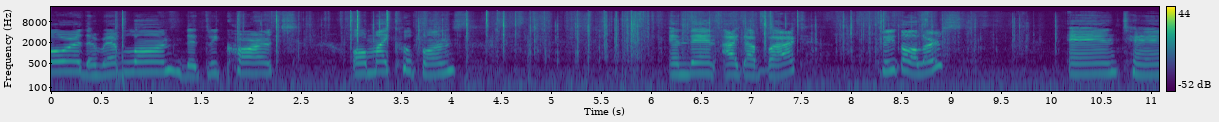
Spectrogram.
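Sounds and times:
paper receipt crinkling: 0:01.9 - 0:10.2.

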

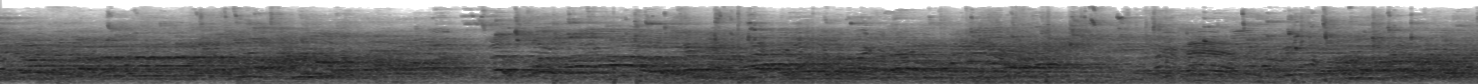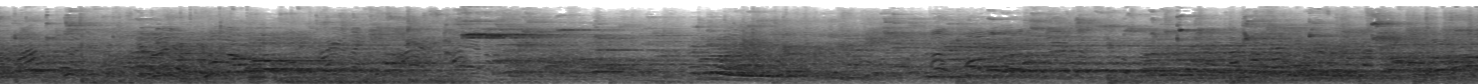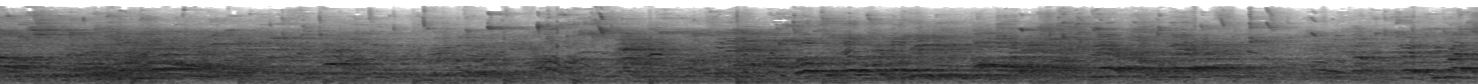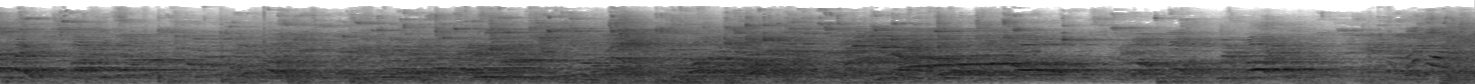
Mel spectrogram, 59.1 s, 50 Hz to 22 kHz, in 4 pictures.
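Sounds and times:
many voices talking: 0:00.0 - 0:59.0.

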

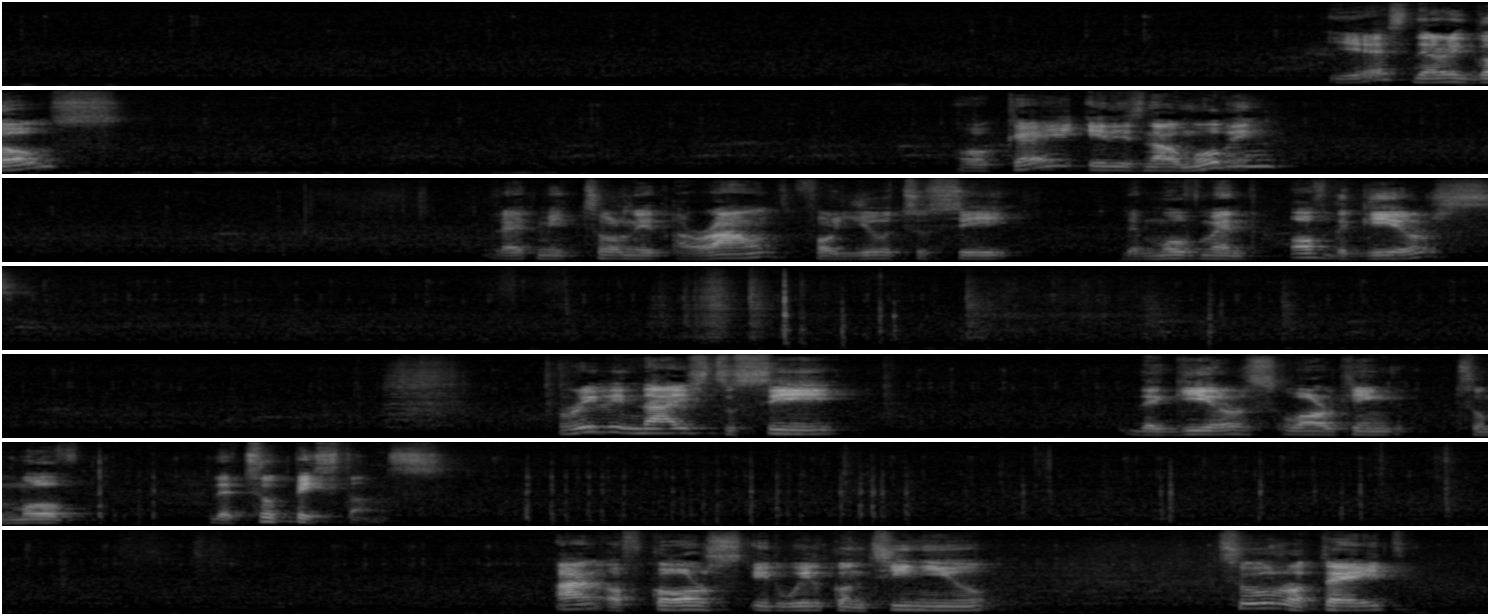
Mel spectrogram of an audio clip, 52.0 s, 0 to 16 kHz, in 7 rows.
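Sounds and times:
faint clicks: 0:00.0 - 0:06.6, 0:08.0 - 0:12.3, 0:13.8 - 0:49.0
faint light ticking: 0:00.0 - 0:52.0.

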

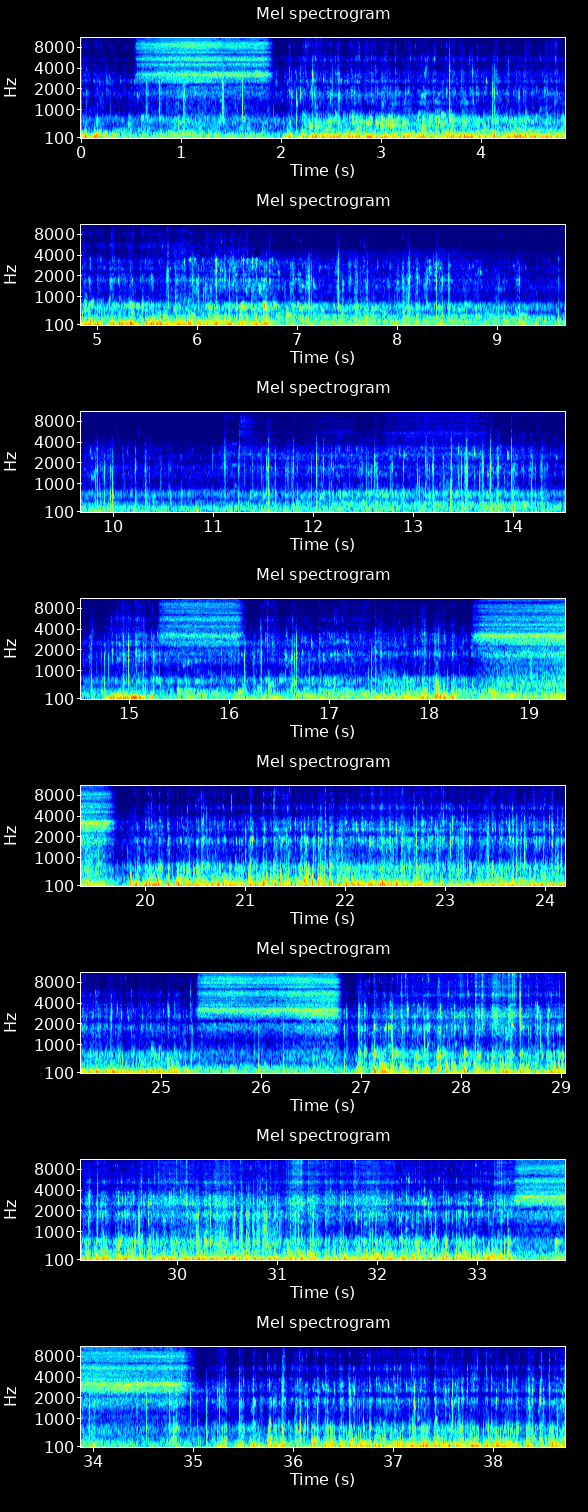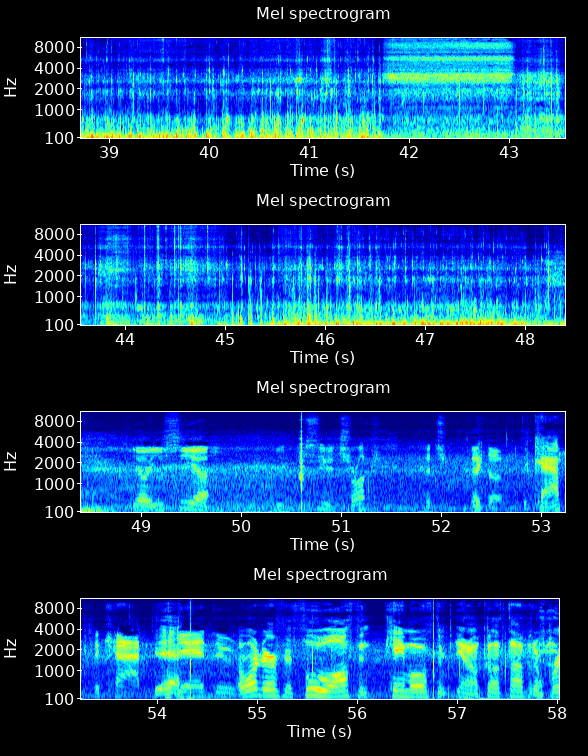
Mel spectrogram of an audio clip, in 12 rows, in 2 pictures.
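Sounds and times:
bubbling exhaled air: 0:00.0 - 0:48.8
regulator inhalation hiss: 0:00.6 - 0:02.0, 0:15.3 - 0:16.2, 0:18.4 - 0:19.8, 0:25.4 - 0:26.9, 0:33.4 - 0:35.0, 0:41.8 - 0:43.2.

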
